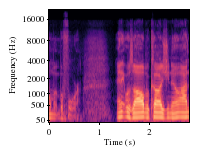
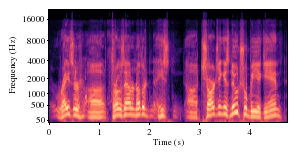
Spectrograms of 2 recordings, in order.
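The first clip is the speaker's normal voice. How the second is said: higher, louder trash-talk commentator voice; mocking commentator taunt; 4 semitones higher, 5 dB louder than usual. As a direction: jeer like a heckling commentator. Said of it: "trying to do the Razor gimmick".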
